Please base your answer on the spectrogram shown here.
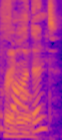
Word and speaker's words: fondant: you're the chef so put the accent on the beginning of the word whatever flows best and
